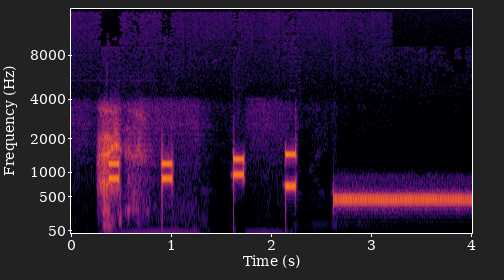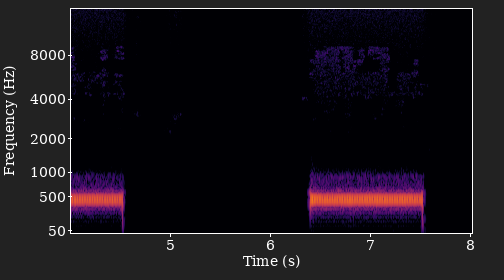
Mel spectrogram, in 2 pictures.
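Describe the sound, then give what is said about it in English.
Telephone keypad tones as a number is dialed: a few short, crisp dual-pitched beeps in quick succession, followed by two long, steady, loud tones separated by a silent gap. “Now we're going to dial the number.”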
